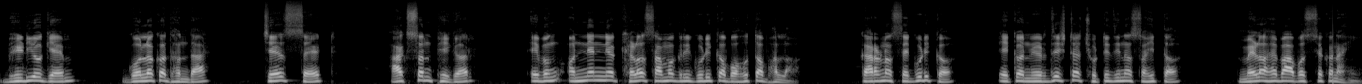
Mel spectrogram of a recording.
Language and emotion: Odia, neutral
